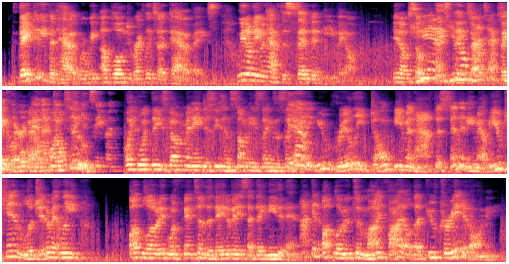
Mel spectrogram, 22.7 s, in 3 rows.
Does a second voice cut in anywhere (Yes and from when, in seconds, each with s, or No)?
Yes, from 6.1 s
